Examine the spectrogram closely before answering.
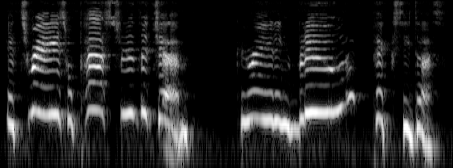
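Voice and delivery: high put-on minister voice; minister character. A narrator's reading. The minister announcing the scepter task, high put-on voice. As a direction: read the minister's lines in a lifted voice.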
